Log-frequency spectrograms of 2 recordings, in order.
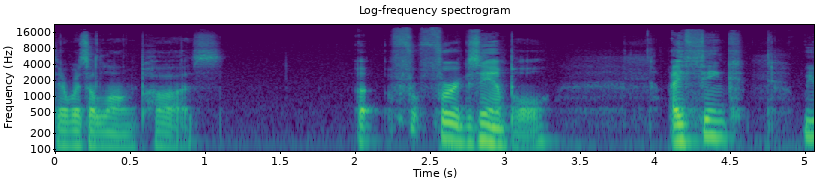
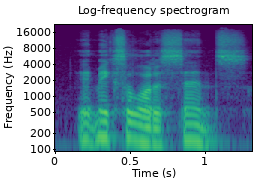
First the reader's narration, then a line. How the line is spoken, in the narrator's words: I said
